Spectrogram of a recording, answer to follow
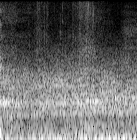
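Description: Steady, low outdoor background noise with a faint rumble and no distinct sounds standing out.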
